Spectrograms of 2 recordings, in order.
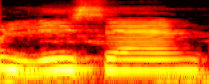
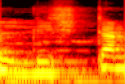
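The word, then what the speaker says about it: listen: को कहा हैड यू लिसन to your elders देखो यहां पर लिस्टन नहीं पढ़ेंगे से प यस होता है तो टी साइलेंट हो जाता है तो य इसको पढ़ेंगे लिसन और ईडी लगा हुआ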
